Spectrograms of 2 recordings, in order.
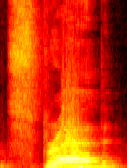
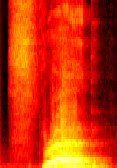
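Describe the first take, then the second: Both takes have the same delivery.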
